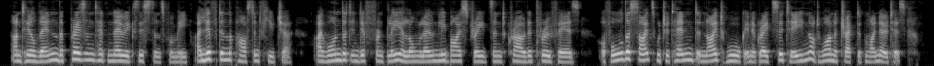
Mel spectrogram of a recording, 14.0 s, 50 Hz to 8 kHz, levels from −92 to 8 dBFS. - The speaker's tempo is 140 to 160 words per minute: No, average, 190 wpm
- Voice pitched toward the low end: No, high, 215 Hz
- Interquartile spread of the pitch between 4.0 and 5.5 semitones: No, average, 2.9 semitones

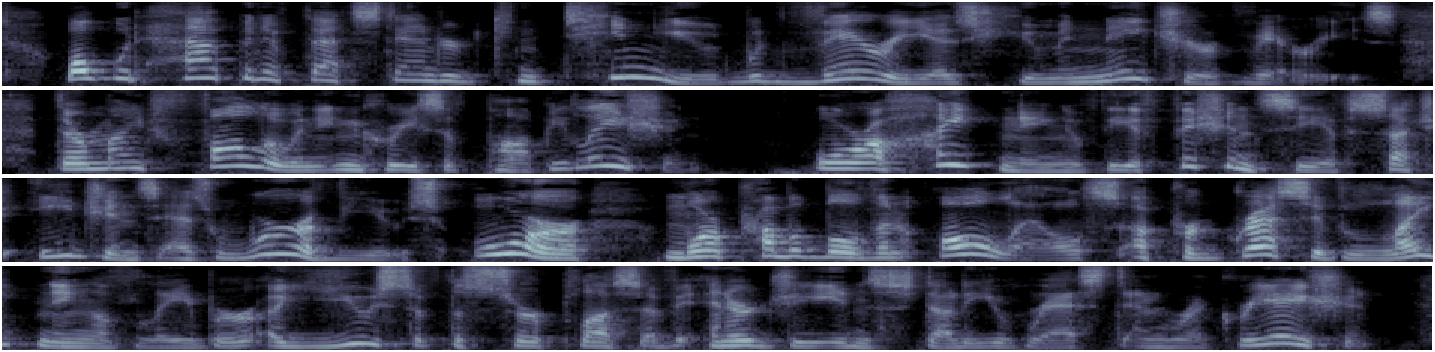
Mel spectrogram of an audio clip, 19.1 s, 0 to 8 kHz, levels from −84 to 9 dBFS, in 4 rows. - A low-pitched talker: No, medium, 185 Hz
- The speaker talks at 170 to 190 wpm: Yes, average, 175 wpm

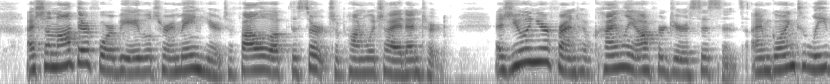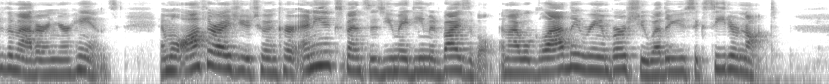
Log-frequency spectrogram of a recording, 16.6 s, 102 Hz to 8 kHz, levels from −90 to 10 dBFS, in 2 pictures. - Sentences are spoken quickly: Yes, fast, 225 wpm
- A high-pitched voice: Yes, high, 205 Hz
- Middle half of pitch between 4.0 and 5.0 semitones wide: No, average, 2.9 semitones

